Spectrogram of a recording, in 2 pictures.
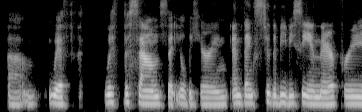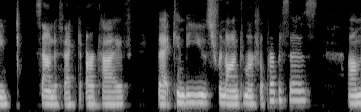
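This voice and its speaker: Woman, lower register, theatre-teacher guest talking casually and with enthusiasm on a panel.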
